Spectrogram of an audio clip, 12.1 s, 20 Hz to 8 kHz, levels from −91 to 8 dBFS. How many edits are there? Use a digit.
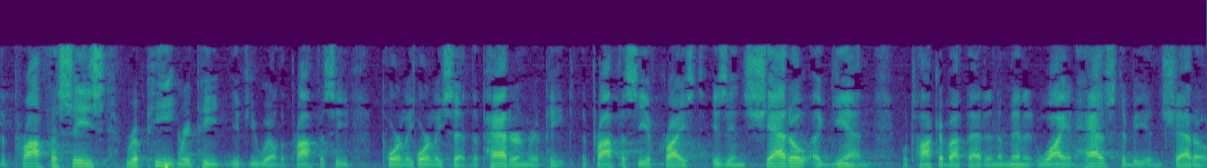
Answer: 3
